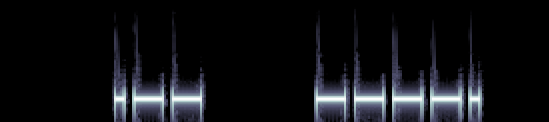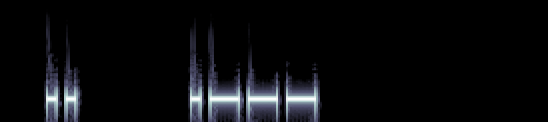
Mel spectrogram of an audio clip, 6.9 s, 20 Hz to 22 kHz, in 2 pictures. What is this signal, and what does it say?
Morse code, heard as a keyed tone, about 20 wpm, spaced as for 9 wpm, 700 Hz. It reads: W9IJ
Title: USA Call Signs - 4 Characters - 4x Character Spacing - 20wpm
